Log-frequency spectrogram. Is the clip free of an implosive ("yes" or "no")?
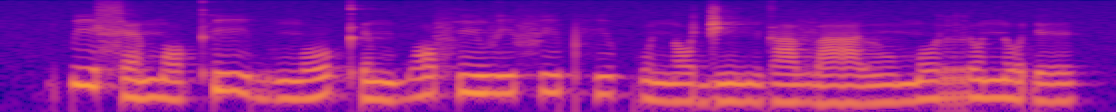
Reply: no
